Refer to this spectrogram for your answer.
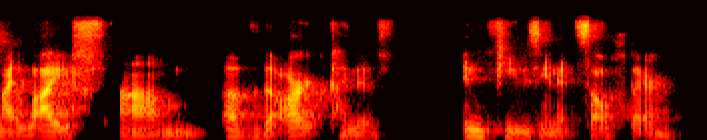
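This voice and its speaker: The speaker talks at a fairly slow pace with vocal fry. The recording is very clean, with a silent background. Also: woman. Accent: American. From US South, Ozark Mountains. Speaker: artist and art educator. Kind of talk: artist talk Q&A.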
